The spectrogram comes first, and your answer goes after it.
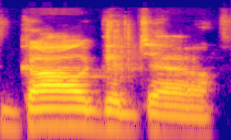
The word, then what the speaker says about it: Gal Gadot: I've been calling her Gail, and apparently it's Gal Gadot.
